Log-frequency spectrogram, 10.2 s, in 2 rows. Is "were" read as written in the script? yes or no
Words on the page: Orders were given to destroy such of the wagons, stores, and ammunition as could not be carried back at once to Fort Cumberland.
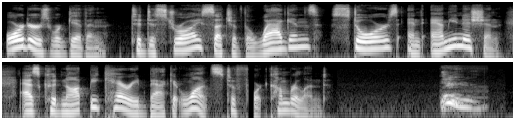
yes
